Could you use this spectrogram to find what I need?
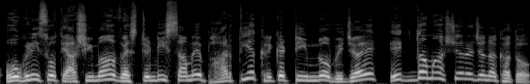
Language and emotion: Gujarati, surprised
